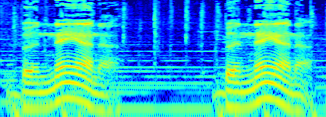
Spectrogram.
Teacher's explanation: this word has two schwas the first a and the final a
